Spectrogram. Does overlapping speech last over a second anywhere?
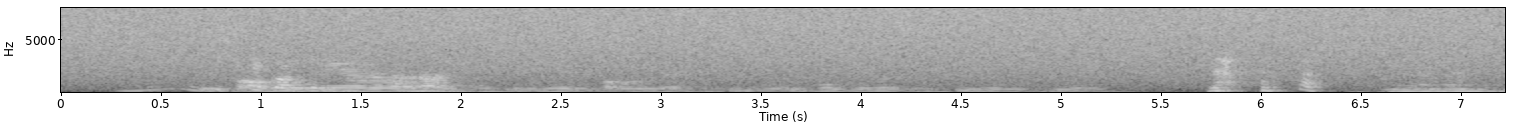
Yes, from 0.7 s

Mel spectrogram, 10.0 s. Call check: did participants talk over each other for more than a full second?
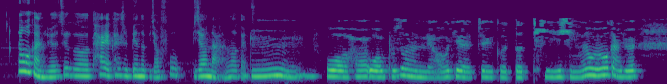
No

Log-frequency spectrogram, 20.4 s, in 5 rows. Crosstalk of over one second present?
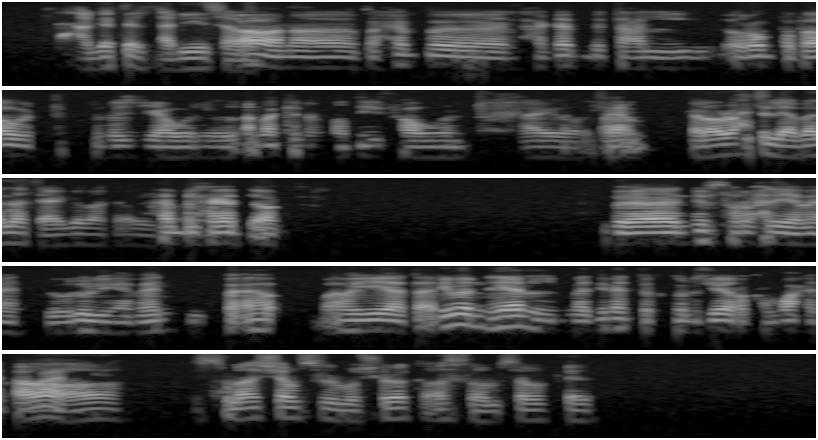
No

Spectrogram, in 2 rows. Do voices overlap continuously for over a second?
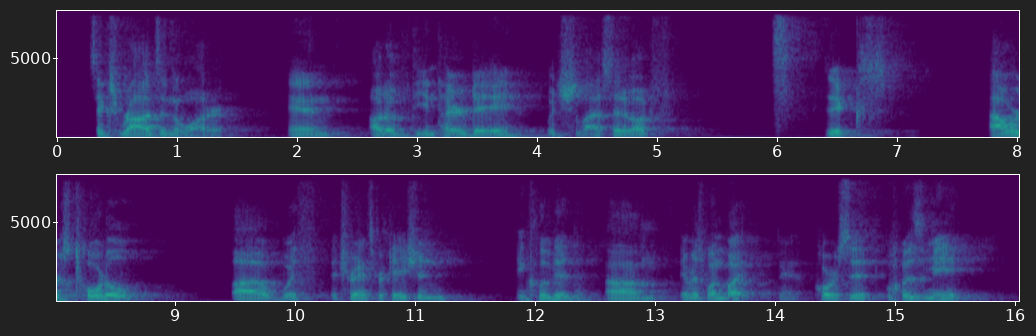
No

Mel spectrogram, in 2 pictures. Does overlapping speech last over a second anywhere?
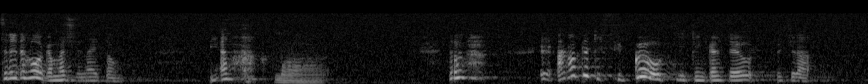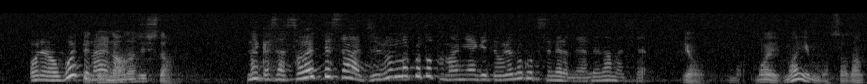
No

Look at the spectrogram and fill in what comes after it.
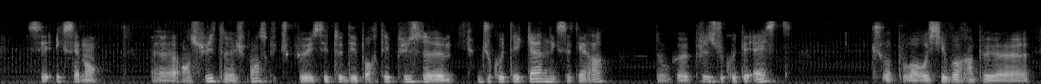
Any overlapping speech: No

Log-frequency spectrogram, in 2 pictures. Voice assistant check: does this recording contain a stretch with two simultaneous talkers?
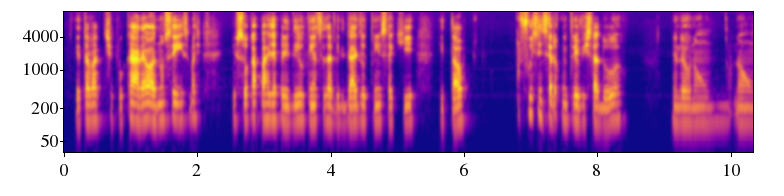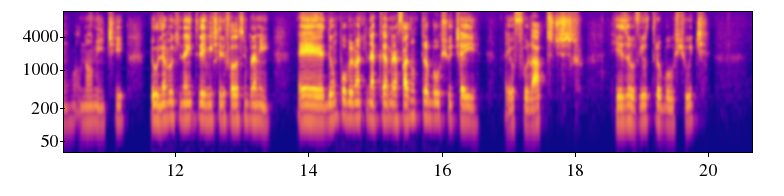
No

